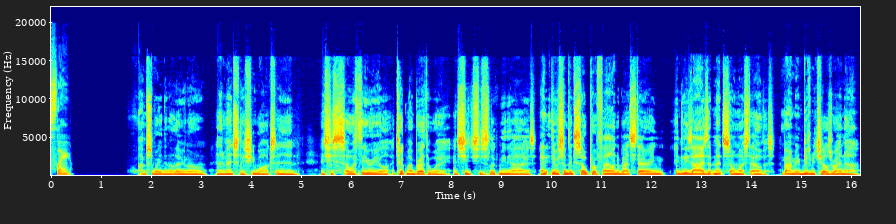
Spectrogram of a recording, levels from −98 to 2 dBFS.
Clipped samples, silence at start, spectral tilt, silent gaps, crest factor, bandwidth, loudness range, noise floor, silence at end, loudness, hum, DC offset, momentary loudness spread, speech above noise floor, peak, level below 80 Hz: under 0.1%; 0 s; -4.5 dB/octave; none; 16 dB; 16.5 kHz; 2 LU; -88 dBFS; 0 s; -21 LUFS; none; under 0.1%; 7 LU; 67 dB; -6 dBFS; -38 dBFS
